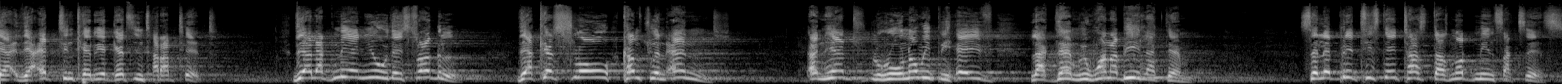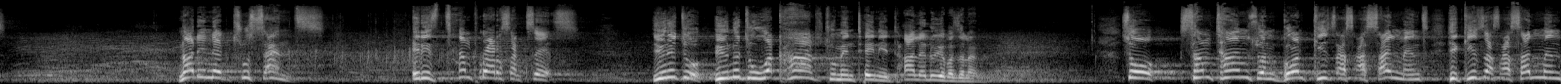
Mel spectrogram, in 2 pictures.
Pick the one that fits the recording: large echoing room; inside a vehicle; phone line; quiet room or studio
large echoing room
